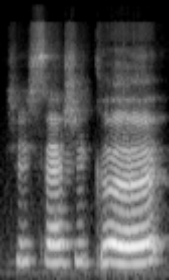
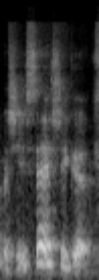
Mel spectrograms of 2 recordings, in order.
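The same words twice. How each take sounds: First: "good" stretched slow and loud with a rise; emphatic repeat. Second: Said in the usual way. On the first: Shown as a demonstration. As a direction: draw out "she says she good" and lift "good".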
